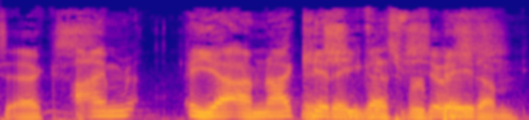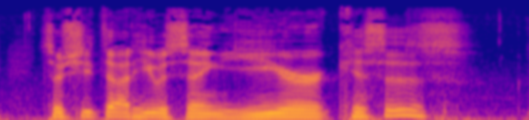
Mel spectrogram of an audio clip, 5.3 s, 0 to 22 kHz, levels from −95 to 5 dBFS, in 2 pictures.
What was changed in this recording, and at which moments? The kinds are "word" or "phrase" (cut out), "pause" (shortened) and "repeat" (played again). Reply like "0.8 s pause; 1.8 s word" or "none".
none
